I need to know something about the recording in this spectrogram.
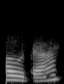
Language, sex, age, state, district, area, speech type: Kannada, female, 18-30, Karnataka, Shimoga, rural, conversation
